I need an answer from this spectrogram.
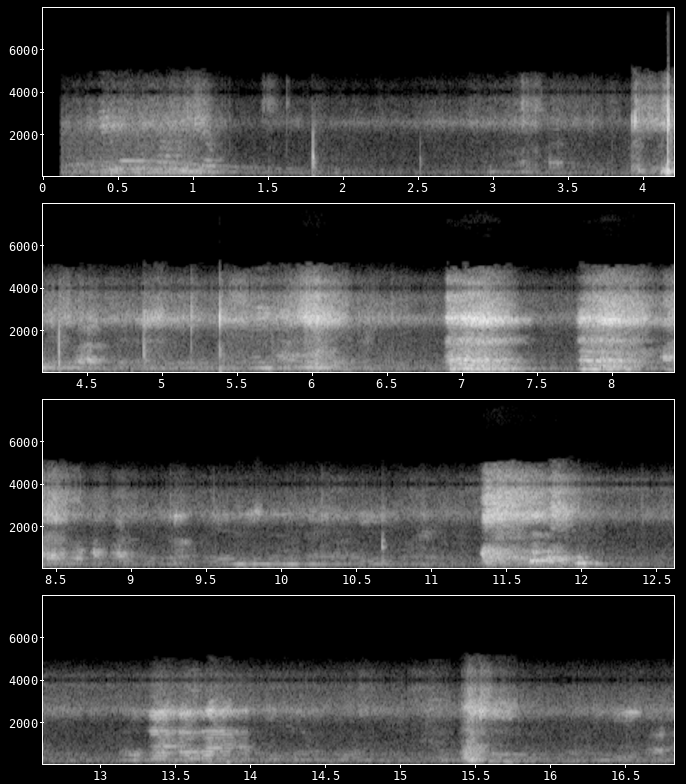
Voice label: lecture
